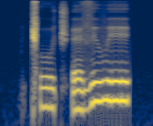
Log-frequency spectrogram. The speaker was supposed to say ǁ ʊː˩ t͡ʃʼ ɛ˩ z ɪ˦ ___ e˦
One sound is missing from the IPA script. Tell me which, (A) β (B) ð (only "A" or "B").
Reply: A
